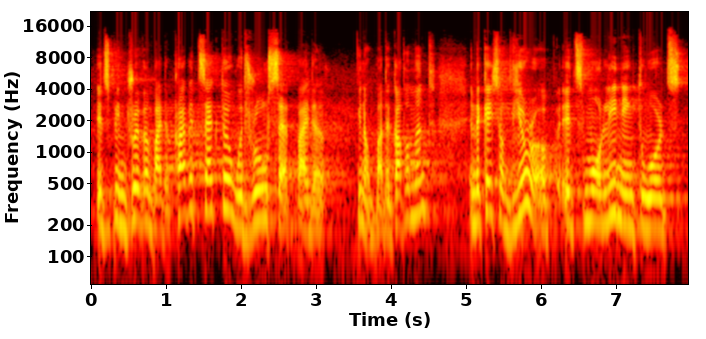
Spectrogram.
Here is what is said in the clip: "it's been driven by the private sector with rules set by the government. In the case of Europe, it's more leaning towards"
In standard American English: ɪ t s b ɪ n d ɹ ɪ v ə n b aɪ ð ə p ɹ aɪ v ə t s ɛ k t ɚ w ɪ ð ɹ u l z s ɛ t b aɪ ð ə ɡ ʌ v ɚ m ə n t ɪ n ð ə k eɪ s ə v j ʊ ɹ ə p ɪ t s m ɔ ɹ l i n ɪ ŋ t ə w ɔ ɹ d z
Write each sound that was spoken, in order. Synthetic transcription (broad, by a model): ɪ t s b ɪ n d ɹ ɪ v ə n b aɪ ð ə p ɹ aɪ v ə t s ɛ k t ɚ w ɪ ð ɹ u l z s ɛ t b aɪ ð ə ɡ ʌ v ɚ m ə n t ɪ n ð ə k eɪ s ə v j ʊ ɹ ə p ɪ t s m ɔ ɹ l i n ɪ ŋ t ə w ɔ ɹ d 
